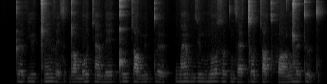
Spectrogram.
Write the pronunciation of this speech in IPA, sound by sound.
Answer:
ʈ ø f j y ǁ ẽ v e z | ɖ ɑ m o c æ̃ b e ǃ u c ɑ m y b t l ø | w æ̃ b n z y m n̪ o z o t n z æ ǀ o c ɑ t f ɑ ŋ͡ǁ ø t ɯ t

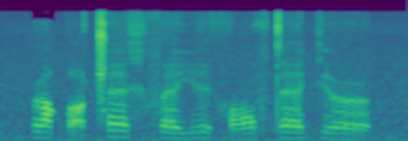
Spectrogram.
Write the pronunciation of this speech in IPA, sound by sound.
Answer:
ə˞˧ qʷ ɑ̰˩˥ ǁ ɛː˥ x f ɛ˧ j ɪː˥˩ h ɔː˩˥ f t ɛː˥ kʲ ə˞˥˩

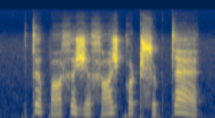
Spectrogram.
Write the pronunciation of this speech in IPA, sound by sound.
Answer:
t̪ ə˥˩ p ɑ˩˧ x ə˥˩ ʒ ə˩˧ x ɑ˨˥ ʒ k ɔ˨˥ ʈ s u˨˩ ʈ t̪ æ˥˩

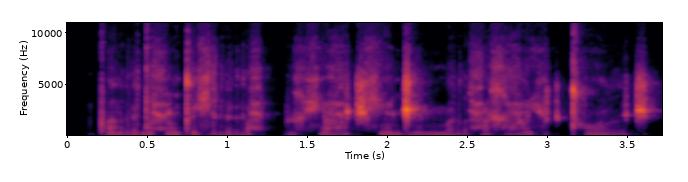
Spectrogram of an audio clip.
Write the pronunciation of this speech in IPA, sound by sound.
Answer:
pʼ ɐ̃ r e d ɐ̃ ħ ũ tʼ e ç r e r e ħ pː ʉ x ç ẽ ʕ ɐ t͡ʃ ç ẽ d͡ʒ ẽ mː ɐ r ħ æ x ʕ ã ç ʉ t͡ʃ tʰ ɔ̃ lː ɪ t͡ʃ

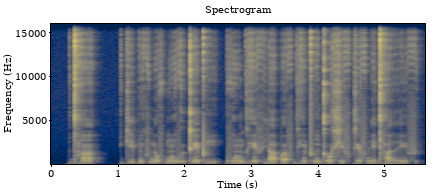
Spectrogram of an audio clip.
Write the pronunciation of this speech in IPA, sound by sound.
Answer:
dʱ ã˧ | kʲ e˧ p ĩ˨˩ f n o˧˥˧ f b õ˨˩˦ v ɯ˧˥ kʼ e˧˥˧ pʼ i˨˩ | v õ˨˩˦ ɡʱ e˧˥˧ f j a˨˩ p ʌ˨˩ f ɡʱ ẽ˧ pʼ ĩ˧˥˧ kʼ o˧˥ xʲ ɛ˨˩ f kʲ ʌ˧˥˧ f n e˧ dʱ a˨˩ r e˨˩˦ f

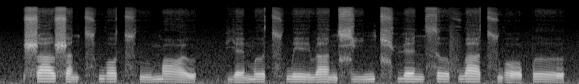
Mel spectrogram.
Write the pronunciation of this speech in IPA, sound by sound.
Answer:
ʂ ä˥ ʂ a˨ n t͡sʰ w ɔ˥ t͡sʰ u˧˥ m ɑ˥˩ ʊ̯ | p j ɛ˧˥ m ɤ˥˧ t͡sʰ w e˥˧ ɪ̯ ɻ a˥˩ n ɕ i˧˥ ŋ t͡ɕʰ ɥ ɛ˥˧ n s ɤ˥˧ f w ä˥˩ t͡s w ɔ̰˨˩ p ɤ˥˩

